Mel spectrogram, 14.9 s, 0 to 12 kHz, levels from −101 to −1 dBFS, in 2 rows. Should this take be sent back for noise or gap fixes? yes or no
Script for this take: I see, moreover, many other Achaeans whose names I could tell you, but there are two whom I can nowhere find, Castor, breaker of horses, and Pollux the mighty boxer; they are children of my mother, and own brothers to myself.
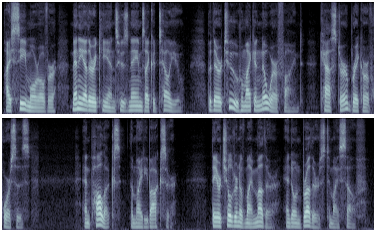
no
